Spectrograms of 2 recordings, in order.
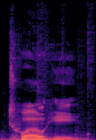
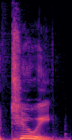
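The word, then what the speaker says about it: Twohy: a couple of times I never know how to say this dude's name TWY no tuy it is tuy is it Tui it is David tuy um so so David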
